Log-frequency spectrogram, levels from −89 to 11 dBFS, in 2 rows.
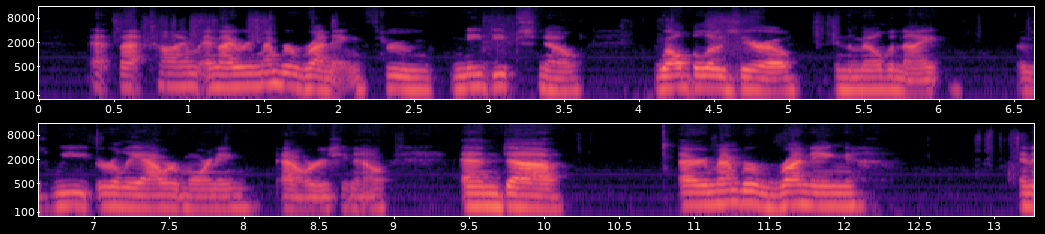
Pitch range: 125-150 Hz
